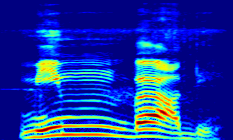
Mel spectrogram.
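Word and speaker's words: من بعد: অথচ আমরা উচ্চারণ করার সময় কি বলি? মিম বা আদি। এর কারণ হচ্ছে, আমরা একটু আগে সংজ্ঞা পড়েছিলাম, নুন সাকিনের পরে যদি বা আসে তখন ওই নুনকে বদল করে মিম পড়তে হয়।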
